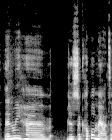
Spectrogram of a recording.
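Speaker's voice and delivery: usual speaking voice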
